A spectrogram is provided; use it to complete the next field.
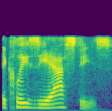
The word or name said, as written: Ecclesiastes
